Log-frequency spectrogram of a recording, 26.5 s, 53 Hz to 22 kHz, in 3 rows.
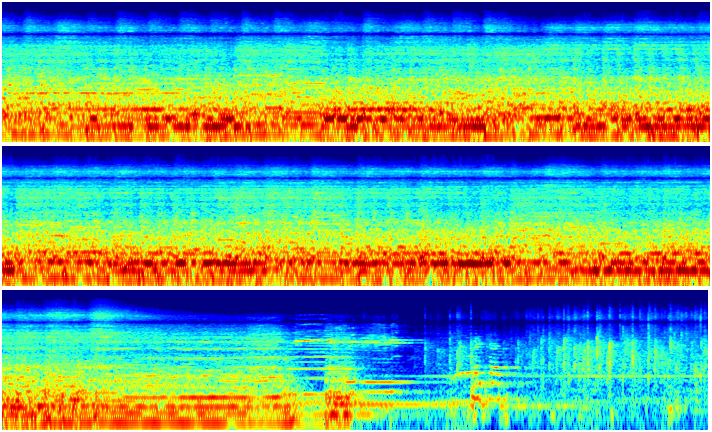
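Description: Live rock band playing loud: electric guitar, bass guitar and drum kit through amplifiers. The song stops abruptly about 22 seconds in, leaving a quieter lull with scattered voices and a few guitar notes.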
